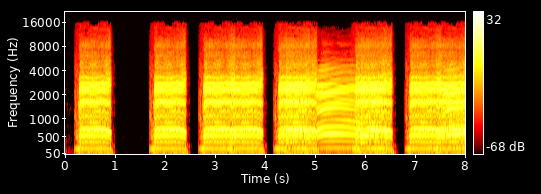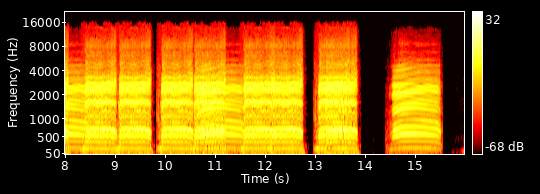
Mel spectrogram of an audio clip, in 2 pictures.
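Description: Sheep bleat loudly, a rapid series of about a dozen wavering baas with short gaps between them, several overlapping voices in a flock and no people talking.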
